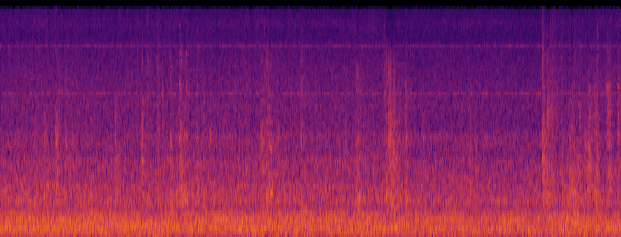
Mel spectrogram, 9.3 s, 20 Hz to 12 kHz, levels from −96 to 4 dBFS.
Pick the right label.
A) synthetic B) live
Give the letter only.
B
